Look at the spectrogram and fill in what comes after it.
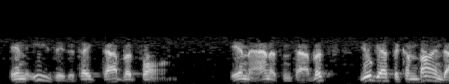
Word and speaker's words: Anacin: Remember the name, Anacin. It's spelled A-N-A-C-I-N.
